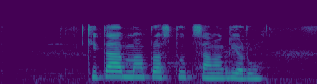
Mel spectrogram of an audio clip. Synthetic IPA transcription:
kit̪abmaprʌst̪ut̪samʌɡriɦʌɾu

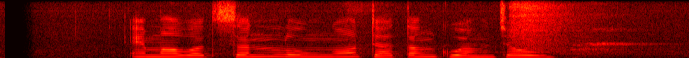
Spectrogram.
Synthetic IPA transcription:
ʔemawɔt̪̚sənluŋɔɖ̥ä̤t̪əŋɡ̥ṳaŋt͡ʃou

